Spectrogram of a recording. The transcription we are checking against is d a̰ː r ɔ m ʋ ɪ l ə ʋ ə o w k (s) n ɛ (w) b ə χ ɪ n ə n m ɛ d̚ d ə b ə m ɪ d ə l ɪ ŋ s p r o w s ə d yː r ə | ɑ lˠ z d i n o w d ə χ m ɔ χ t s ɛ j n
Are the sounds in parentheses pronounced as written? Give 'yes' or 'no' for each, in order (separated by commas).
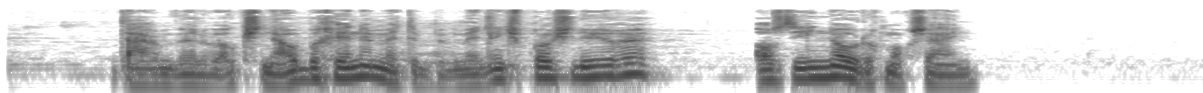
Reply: yes, yes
